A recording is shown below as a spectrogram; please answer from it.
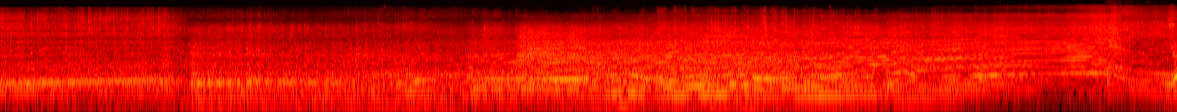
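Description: A gasser drag race car makes a solo by-run at Lassiter Mountain Dragway, its engine roaring loud and close, climbing in pitch through a long wavering acceleration before the note fades.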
